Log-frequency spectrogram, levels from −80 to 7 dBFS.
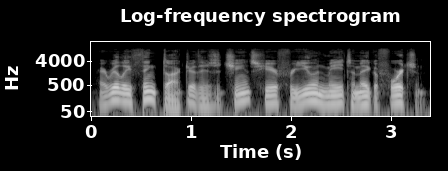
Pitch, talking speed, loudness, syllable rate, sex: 100 Hz, 285 wpm, -20 LUFS, 7.2 syllables/s, male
